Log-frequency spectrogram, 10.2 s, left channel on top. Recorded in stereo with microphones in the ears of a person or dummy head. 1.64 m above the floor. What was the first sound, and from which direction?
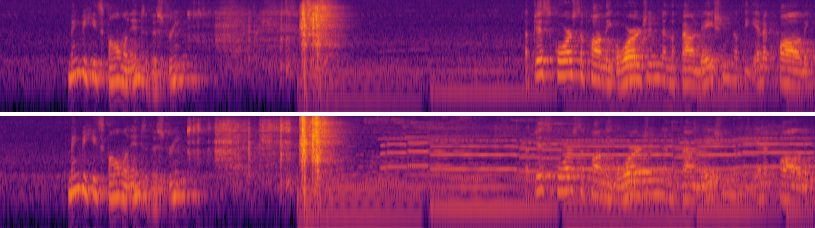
A man speaking, 20° right (ahead or behind).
